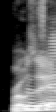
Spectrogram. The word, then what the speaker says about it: Rosé: of them hate Lisa, some of them hate Rose. Jenny? Rose. Rose. Rosé?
